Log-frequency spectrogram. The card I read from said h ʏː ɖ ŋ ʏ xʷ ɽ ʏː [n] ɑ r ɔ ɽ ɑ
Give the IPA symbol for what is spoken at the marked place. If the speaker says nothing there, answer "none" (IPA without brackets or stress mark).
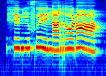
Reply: n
